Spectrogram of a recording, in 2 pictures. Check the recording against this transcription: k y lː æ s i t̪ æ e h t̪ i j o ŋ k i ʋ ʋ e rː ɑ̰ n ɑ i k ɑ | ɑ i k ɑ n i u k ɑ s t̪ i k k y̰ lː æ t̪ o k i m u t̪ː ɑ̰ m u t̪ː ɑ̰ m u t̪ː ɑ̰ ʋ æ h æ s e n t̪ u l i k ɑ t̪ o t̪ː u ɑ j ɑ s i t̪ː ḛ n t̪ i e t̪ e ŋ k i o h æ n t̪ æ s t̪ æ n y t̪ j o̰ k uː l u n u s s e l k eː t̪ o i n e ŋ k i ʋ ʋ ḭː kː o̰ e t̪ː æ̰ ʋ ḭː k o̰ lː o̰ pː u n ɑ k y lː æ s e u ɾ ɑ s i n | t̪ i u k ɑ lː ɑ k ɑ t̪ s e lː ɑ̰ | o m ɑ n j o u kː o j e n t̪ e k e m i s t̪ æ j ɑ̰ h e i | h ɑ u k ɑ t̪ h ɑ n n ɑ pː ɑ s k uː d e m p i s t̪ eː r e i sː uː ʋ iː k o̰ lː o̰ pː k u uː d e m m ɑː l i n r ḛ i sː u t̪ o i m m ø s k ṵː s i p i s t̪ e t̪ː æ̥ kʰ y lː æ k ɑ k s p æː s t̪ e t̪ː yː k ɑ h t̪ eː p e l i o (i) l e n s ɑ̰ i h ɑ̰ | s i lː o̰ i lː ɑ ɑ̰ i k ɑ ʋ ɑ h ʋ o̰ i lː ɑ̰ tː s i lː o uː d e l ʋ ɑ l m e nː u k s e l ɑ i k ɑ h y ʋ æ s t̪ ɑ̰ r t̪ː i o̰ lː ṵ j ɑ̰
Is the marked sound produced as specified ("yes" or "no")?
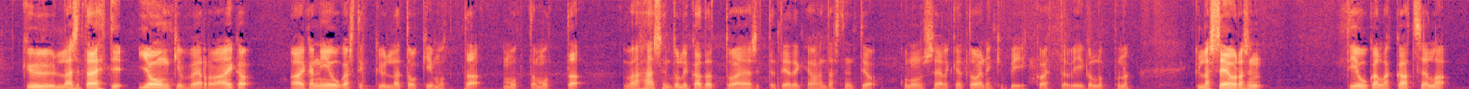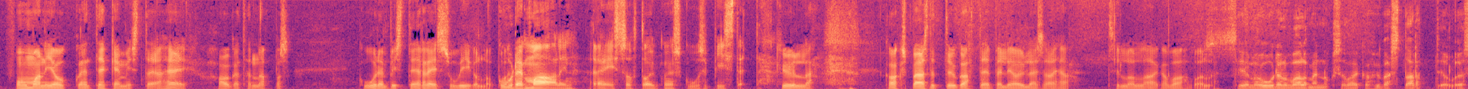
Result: no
